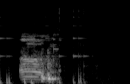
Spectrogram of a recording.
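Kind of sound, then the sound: household object, glasses clinking together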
